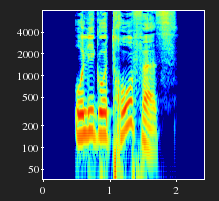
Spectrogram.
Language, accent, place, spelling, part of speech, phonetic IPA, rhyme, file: German, Germany, Berlin, oligotrophes, adjective, [oliɡoˈtʁoːfəs], -oːfəs, De-oligotrophes.ogg
- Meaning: strong/mixed nominative/accusative neuter singular of oligotroph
